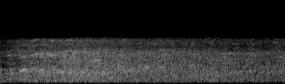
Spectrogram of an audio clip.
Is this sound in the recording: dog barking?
no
